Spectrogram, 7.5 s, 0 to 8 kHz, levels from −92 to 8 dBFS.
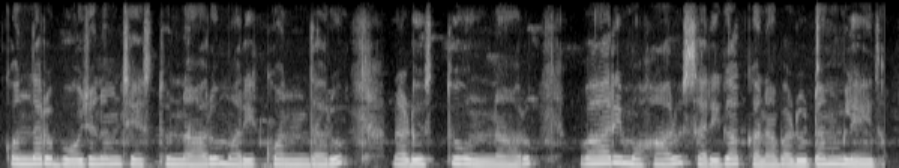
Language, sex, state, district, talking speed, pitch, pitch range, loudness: Telugu, female, Telangana, Hyderabad, 95 wpm, 235 Hz, 220-250 Hz, -14 LUFS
